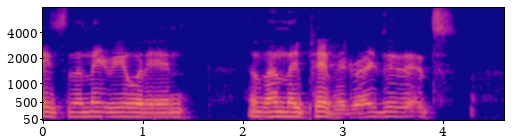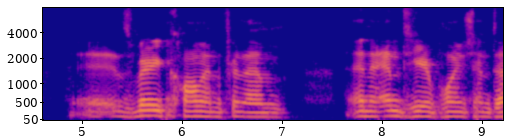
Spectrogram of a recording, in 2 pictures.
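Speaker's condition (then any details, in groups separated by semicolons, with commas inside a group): Cerebral palsy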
